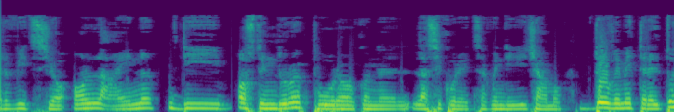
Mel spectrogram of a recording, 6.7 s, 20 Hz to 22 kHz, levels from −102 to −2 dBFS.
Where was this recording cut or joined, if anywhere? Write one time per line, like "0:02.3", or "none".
0:05.7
